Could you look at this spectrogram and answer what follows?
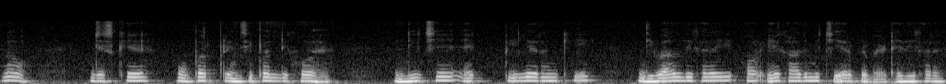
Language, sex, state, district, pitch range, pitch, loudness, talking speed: Hindi, male, Bihar, Kishanganj, 135-170 Hz, 150 Hz, -14 LUFS, 145 wpm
